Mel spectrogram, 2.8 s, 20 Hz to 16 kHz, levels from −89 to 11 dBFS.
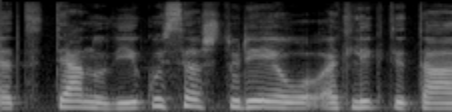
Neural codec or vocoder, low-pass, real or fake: vocoder, 44.1 kHz, 128 mel bands every 256 samples, BigVGAN v2; 14.4 kHz; fake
